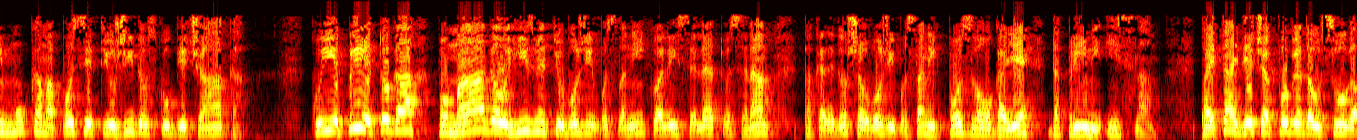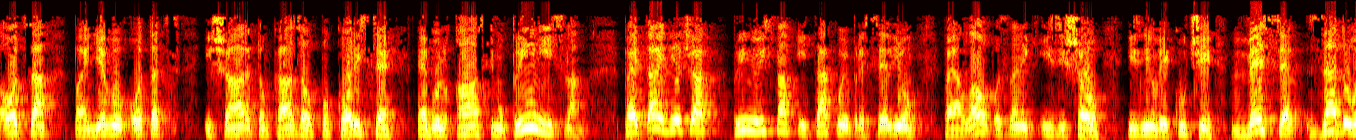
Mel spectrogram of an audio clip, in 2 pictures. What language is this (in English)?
Croatian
